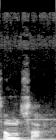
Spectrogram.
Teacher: त्या अनुस्वाराच्या उच्चारामध्ये व युक्त उच्चार होणार आहे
